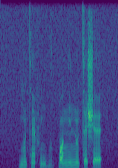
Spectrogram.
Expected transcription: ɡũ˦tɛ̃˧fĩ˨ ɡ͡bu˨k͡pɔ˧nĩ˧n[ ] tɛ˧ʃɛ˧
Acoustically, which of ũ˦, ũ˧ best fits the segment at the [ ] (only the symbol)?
ũ˧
